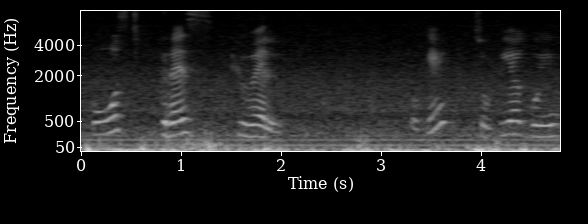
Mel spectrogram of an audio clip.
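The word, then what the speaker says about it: PostgreSQL: practical on post rql the pronunciation of this is is postgressql okay so we are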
